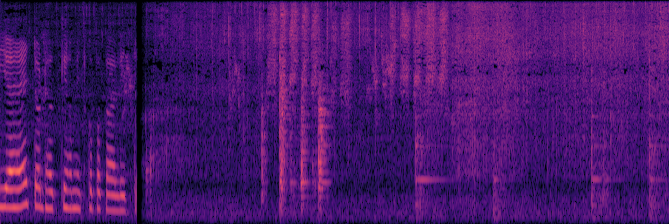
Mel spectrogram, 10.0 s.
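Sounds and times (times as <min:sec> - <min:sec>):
okra sizzling on griddle: 0:00.0 - 0:10.0
spatula scraping griddle: 0:03.9 - 0:05.0, 0:06.2 - 0:08.0.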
